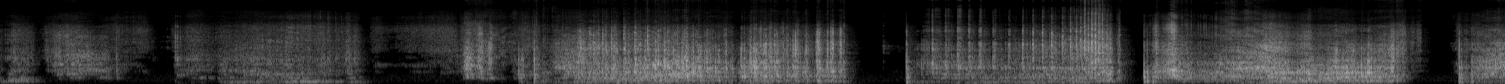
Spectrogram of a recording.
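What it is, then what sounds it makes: Corrugated cardboard box being scratched. A dimpled corrugated cardboard box surface is rubbed and scratched up close, giving dry, papery scraping and rasping in bursts. The first bursts are softer and the middle and later ones louder and brighter, with short silent gaps between them.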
